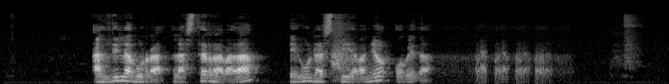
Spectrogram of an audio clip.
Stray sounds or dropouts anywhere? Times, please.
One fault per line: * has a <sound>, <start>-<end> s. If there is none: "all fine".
* has a laugh, 4.8-5.5 s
